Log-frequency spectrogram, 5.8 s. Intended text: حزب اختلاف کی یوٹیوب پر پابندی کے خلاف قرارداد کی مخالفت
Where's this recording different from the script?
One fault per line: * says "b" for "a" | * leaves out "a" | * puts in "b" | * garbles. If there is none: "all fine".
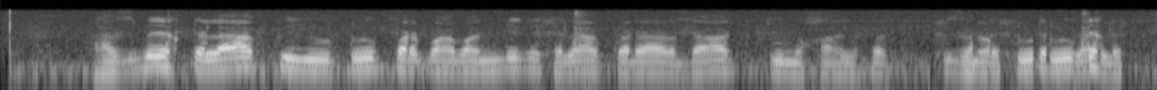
* garbles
